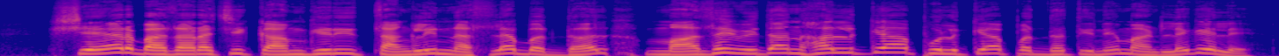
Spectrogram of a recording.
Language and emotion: Marathi, happy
